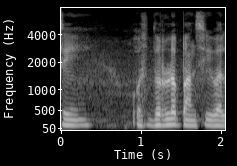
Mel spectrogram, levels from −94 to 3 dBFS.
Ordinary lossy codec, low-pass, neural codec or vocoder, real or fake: none; 7.2 kHz; codec, 16 kHz, 8 kbps, FreqCodec, larger model; fake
